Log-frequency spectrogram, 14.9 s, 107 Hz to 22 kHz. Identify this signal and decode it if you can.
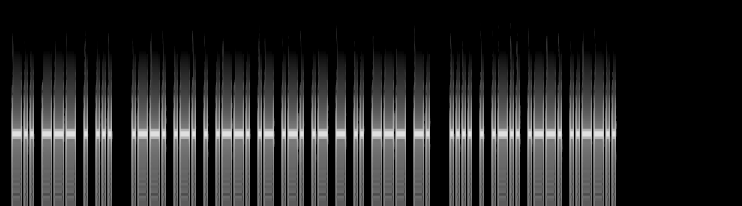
Morse code, heard as a keyed tone, about 19 wpm, 700 Hz. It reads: DOES PREPARATION HELP?
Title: Sentences from Top 1400 Words 20wpm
